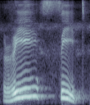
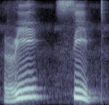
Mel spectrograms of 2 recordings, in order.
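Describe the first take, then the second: No difference in how they are said.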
